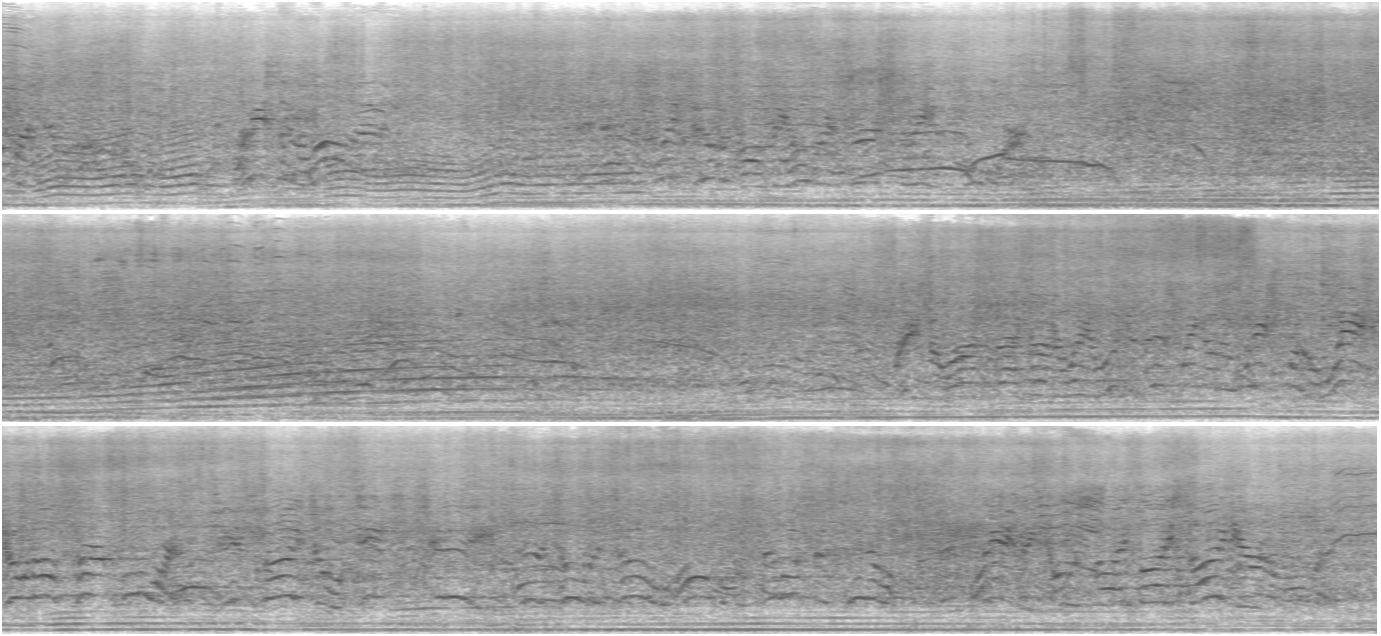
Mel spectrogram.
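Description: Race car engines with their rear tyres replaced by steel-plated 'ski' rims, running and revving steadily. One engine revs up and back down again between about ten and sixteen seconds in. Crowd voices chatter throughout.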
